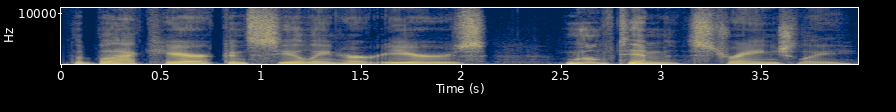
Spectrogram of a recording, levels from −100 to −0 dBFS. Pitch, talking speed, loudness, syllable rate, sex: 100 Hz, 135 wpm, -20 LUFS, 4.0 syllables/s, male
